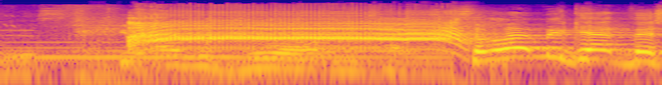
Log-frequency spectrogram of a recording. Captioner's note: screams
